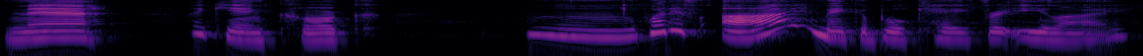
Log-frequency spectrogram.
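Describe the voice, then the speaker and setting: A woman's voice: on the low side, very animated, slow pace, pitched below the performer's own voice, exaggerated voice. A woman voicing an earnest, wistful young male puppet character in a children's storybook, hesitant and unsure of himself. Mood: wistful, musing.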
